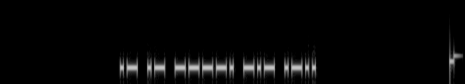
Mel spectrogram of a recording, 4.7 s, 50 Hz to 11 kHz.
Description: Morse code, heard as a keyed tone, about 34 wpm, 700 Hz. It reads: AA9KL
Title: USA Call Signs - 5 Characters - 4x Character Spacing - 35wpm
